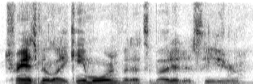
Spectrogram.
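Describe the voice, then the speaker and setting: A man with a lowish voice walks through an old radio he bought, speaking plainly and thinking aloud. He stops and restarts mid-sentence now and then. A faint hiss sits under the indoor recording. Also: flat delivery, brisk, vocal fry, a little mellow. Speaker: radio hobbyist testing gear. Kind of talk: casual unboxing walkthrough.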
